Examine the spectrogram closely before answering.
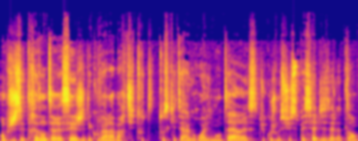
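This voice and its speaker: A woman talks at a very fast pace, with hardly any pauses. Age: 30s. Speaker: author coach, digital nomad. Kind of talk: interview. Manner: hesitant, many fillers.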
